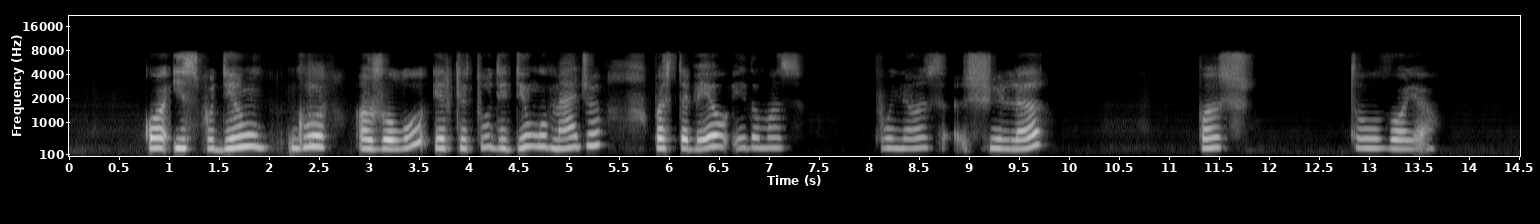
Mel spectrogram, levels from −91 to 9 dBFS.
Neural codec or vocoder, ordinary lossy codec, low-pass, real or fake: codec, 24 kHz, 0.9 kbps, DualCodec; AAC, 32 kbps; 7.2 kHz; fake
